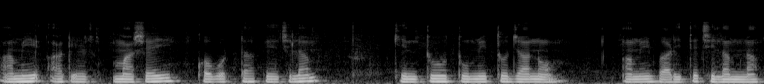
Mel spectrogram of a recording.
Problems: none marked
